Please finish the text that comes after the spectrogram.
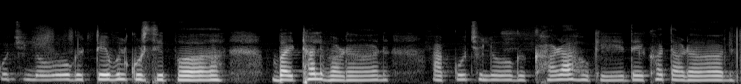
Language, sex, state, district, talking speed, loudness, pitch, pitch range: Bhojpuri, female, Uttar Pradesh, Deoria, 115 wpm, -18 LUFS, 210 Hz, 200-225 Hz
